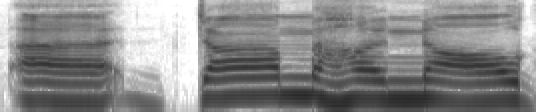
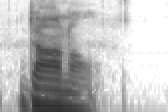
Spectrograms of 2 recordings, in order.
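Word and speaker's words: Domhnall: Please pronounce Dom Hanal Gleason's name correctly is pronounced the same as Donald. – Yeah, it's Donald Gleason, and I'm completely guilty of trying to pronounce every single letter in his name.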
